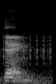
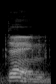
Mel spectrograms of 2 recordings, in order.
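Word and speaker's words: 땡: if that's actually true the pronunciation of deng is similar to thang which is the slang of thing in english last but not least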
